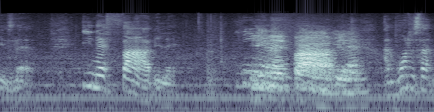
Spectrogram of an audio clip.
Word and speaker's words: ineffabile: When you make the accent, we're doing the double F, that's very good. F. But don't make the accent with the F. It's not F, it's F. The accent is on the ah, not on the F.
